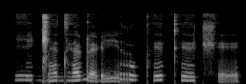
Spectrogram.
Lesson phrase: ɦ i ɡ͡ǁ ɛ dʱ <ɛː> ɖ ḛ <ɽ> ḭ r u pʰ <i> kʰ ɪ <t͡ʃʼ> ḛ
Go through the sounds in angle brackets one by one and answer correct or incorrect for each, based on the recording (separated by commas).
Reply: incorrect, correct, incorrect, incorrect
